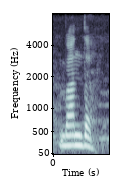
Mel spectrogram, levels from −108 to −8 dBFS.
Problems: none marked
